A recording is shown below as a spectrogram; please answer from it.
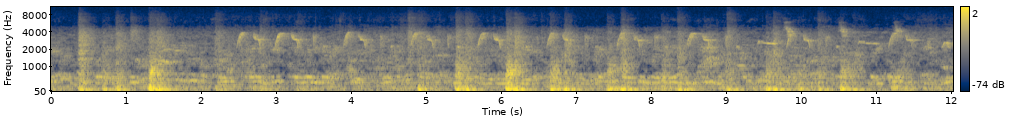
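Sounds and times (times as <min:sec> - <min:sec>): small bird chirping: 0:02.1 - 0:12.0.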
